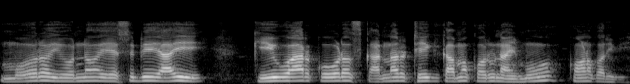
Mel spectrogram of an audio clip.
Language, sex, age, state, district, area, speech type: Odia, male, 60+, Odisha, Kendujhar, urban, read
